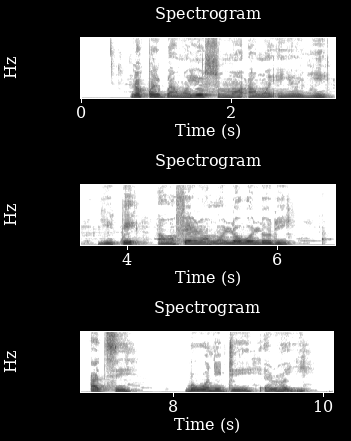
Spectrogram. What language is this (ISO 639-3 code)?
yor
